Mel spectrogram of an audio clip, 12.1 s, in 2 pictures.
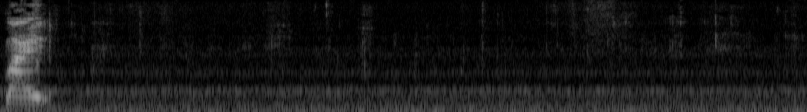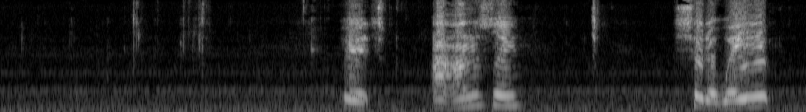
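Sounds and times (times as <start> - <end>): chewing clicks: 5.0 - 7.7.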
